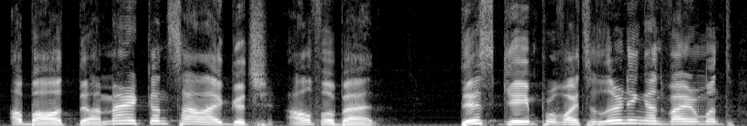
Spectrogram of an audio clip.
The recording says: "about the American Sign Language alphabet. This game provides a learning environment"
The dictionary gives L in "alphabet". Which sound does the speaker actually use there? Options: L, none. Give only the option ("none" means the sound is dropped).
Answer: L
